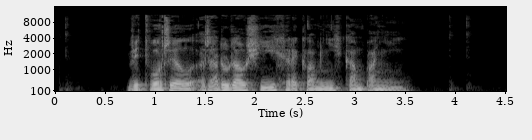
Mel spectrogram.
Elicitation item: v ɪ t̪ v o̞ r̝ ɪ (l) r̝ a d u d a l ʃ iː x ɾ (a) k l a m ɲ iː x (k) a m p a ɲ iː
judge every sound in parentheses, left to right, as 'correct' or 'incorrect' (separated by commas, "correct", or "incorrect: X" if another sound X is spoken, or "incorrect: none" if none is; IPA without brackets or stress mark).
correct, incorrect: ɛ, correct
